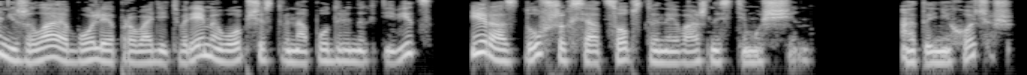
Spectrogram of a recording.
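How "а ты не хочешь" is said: ordinary delivery, nothing marked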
